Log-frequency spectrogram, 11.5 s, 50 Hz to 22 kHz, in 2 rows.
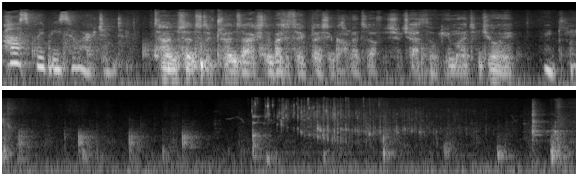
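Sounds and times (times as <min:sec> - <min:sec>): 
speech: 0:00.1 - 0:06.0
soft drips and taps: 0:07.5 - 0:11.4
drink poured into a glass: 0:08.2 - 0:11.3.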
